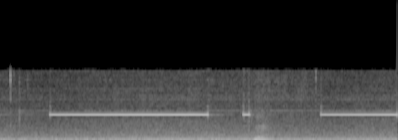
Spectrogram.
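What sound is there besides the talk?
clamp multimeter continuity test beep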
